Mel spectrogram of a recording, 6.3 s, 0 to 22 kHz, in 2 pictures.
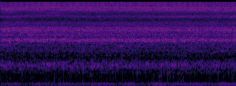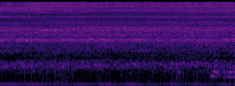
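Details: Clemco contractor 6.0 blast pot with electric controls, air applied at the deadman: a steady, hard hiss of compressed air escaping at the valve weep holes. It is leaking past the valve seals, and the seal kit needs changing.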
